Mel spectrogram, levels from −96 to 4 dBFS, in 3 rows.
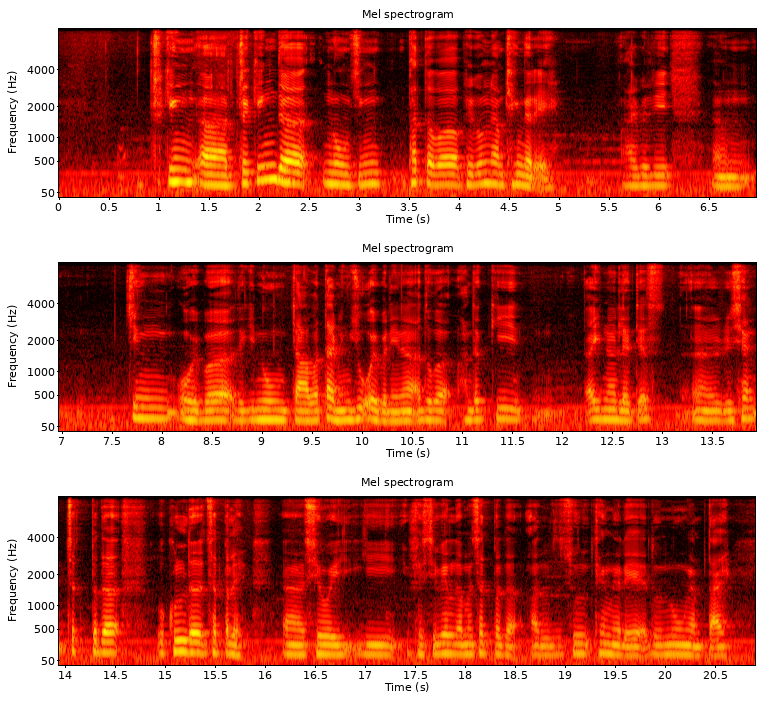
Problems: none marked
